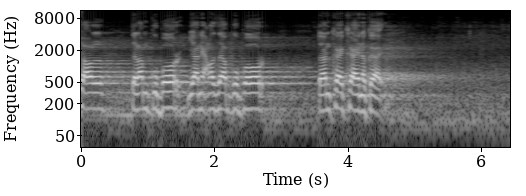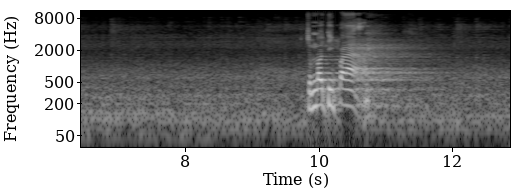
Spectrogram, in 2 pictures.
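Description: A man chants through a microphone in a melodic voice, echoing in a large hall.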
